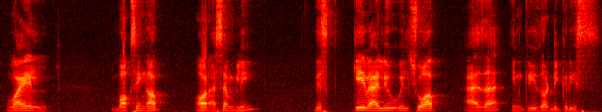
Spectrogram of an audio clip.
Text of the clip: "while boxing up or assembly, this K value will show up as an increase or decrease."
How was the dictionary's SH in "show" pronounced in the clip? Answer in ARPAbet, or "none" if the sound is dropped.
SH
